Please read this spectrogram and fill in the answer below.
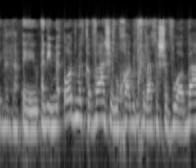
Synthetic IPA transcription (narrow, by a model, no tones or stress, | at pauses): emanime̞ʔo̞dme̞kavaʃenuχalbet̪χilathaʃavuaba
